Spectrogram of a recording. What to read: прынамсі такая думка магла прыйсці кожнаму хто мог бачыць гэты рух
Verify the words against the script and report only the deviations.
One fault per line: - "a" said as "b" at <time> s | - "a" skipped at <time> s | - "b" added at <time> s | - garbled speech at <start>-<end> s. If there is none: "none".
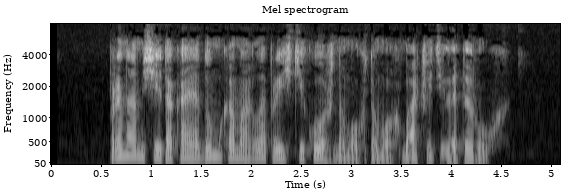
none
